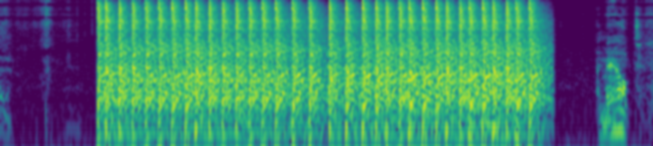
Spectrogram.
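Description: A gun fires a long rapid burst of shots.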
